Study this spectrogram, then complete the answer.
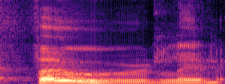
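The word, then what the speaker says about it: Fódlan: On the continent of Fodlan lies the holy kingdom of Fargus. Just say it like that. Fodlin. It's just Fodlin, dude.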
